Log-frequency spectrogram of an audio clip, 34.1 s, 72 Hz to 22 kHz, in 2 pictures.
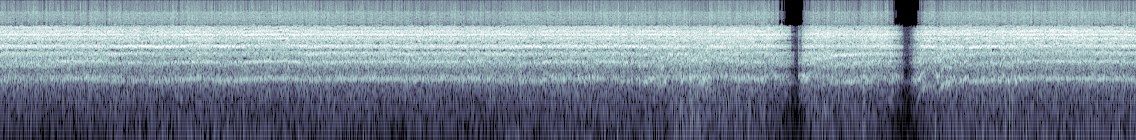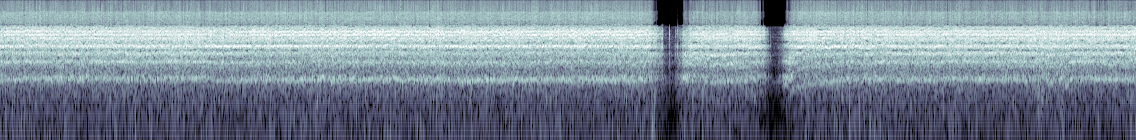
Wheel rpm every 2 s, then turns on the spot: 220, 220, 230, 220, 220, 170, 120, 220, 230, 230, 210, 210, 210, 130, 140, 220, 210.
none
